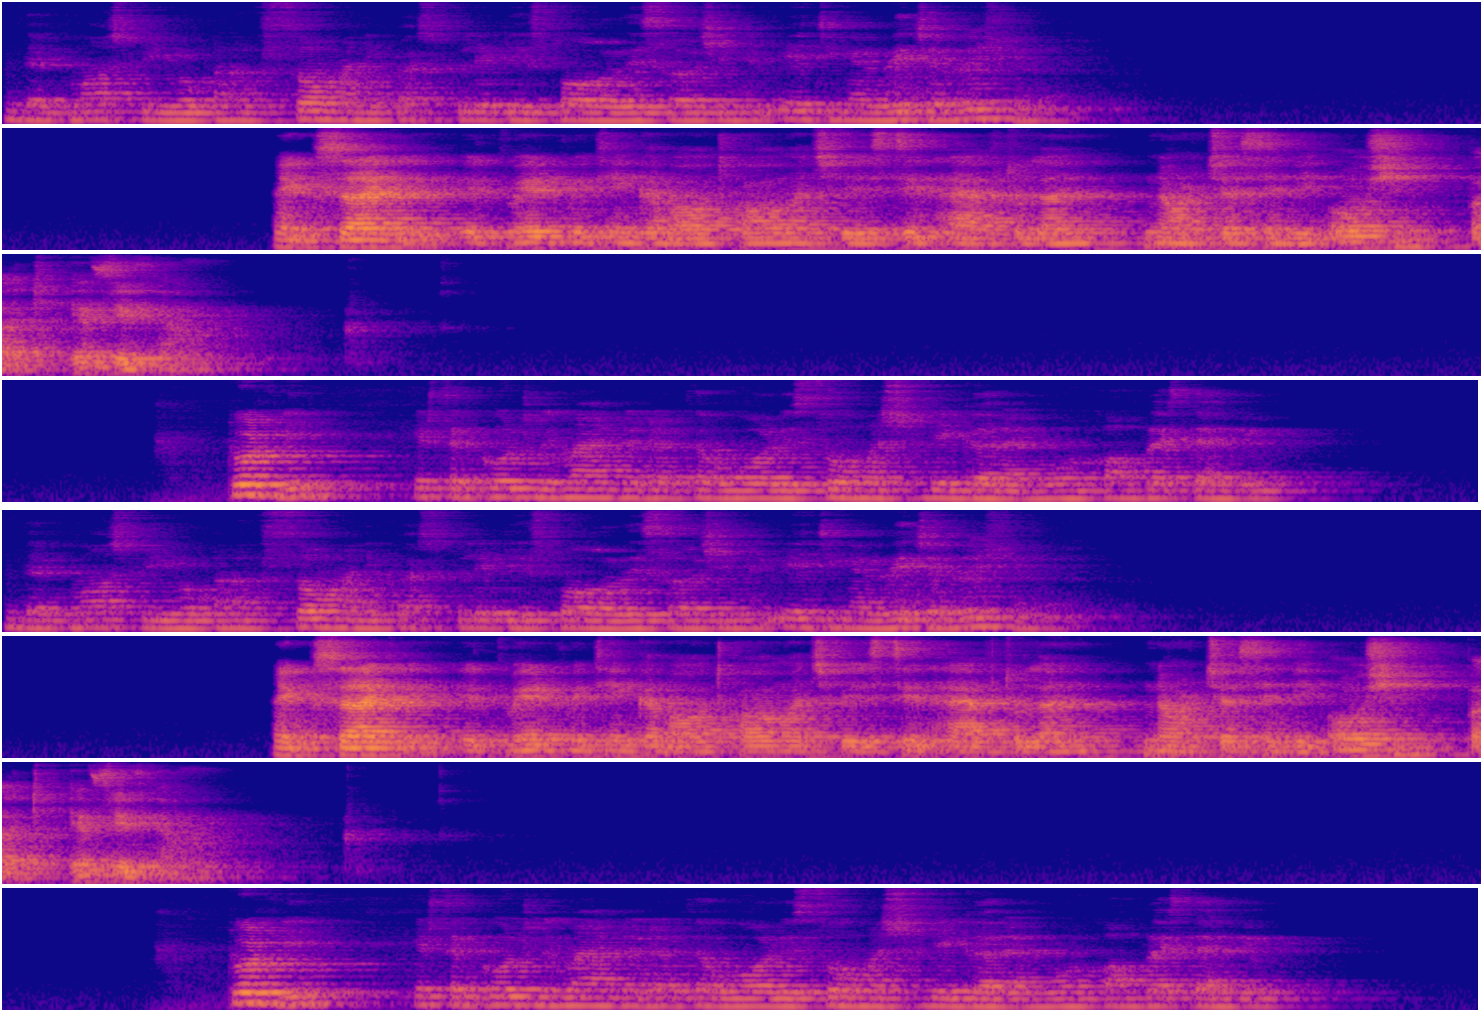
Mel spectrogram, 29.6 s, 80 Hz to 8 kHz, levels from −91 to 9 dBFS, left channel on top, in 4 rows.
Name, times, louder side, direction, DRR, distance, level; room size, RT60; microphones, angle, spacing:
voice 1, 0.0-5.2 23.3-23.7 24.2-28.5, equal, 10° left, -6 dB, 0.4 m, -33 dB
voice 2, 8.7-15.8, equal, 70° right, -3 dB, 0.6 m, -25 dB
2.4 x 2.3 x 2.4 m, 1.2 s
head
